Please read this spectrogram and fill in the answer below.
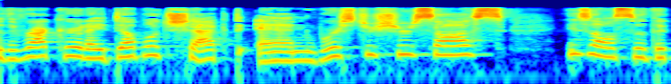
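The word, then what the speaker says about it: Worcestershire: er and for the record i double-checked and werster sure sauce is also the correct pronunciation not worse Esther sure so I'll put that one in the kitchen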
